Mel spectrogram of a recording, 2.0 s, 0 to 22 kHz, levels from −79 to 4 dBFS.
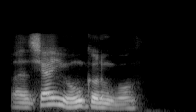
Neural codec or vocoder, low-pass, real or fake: codec, 16 kHz, about 1 kbps, DyCAST, with the encoder's durations; 7.2 kHz; fake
